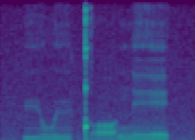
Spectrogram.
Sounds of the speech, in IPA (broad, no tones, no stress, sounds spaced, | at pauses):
y w ʉ ɡ͡ǃ ɔ̰ n e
